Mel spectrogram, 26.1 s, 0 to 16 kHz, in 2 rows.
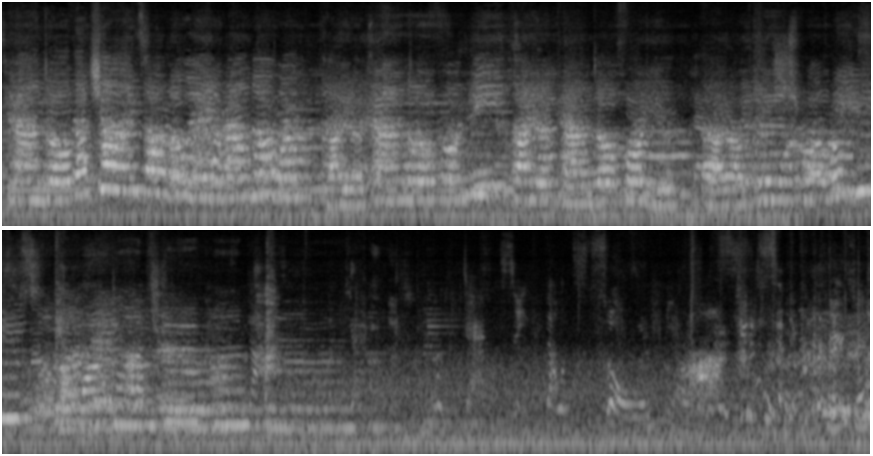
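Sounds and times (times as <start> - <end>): children singing in unison: 0.0 - 18.8.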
